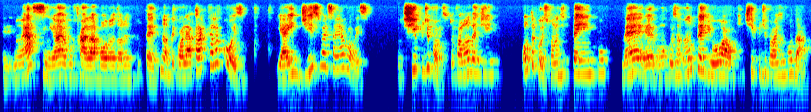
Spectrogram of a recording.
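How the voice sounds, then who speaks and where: With lively intonation and a quick pace, a woman whose voice is on the high side gives an online puppetry class. She demonstrates and explains, somewhat nervous and prone to interrupting herself, heard from afar in an echoey room.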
